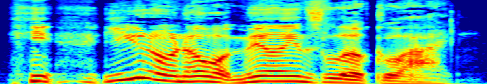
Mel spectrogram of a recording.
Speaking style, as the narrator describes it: Phil said, laughingly

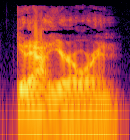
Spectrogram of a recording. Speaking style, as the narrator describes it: he growled, his voice low and foreboding

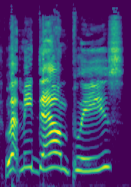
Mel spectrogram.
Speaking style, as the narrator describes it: Adeline's voice was a high squeak as he said

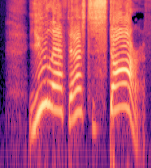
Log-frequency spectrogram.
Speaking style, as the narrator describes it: Mother shrieked at him

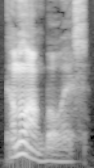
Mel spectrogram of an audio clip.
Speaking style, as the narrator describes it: Grandfather said sternly

